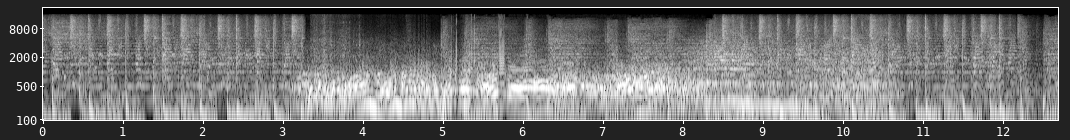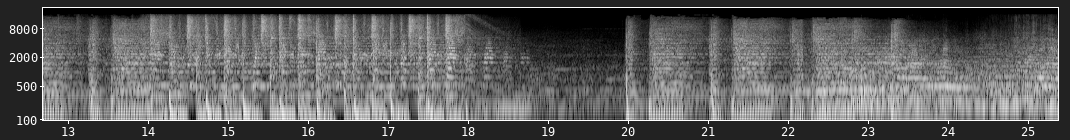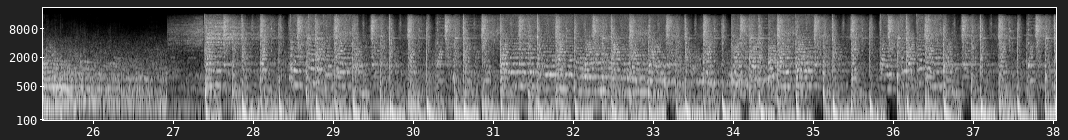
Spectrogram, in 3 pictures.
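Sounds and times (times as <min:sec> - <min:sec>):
racing car engine: 0:00.0 - 0:38.0
music with steady beat: 0:05.6 - 0:12.8, 0:27.4 - 0:38.0.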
